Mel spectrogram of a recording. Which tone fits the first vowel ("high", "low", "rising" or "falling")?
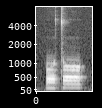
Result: low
